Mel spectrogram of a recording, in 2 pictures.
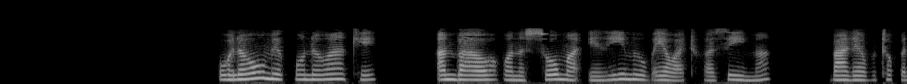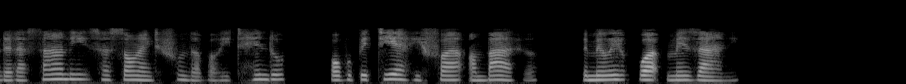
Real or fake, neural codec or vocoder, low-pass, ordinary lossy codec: fake; codec, 16 kHz, 0.2 kbps, FocalCodec; 5.4 kHz; MP3, 24 kbps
